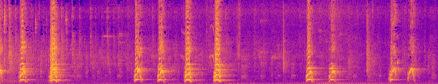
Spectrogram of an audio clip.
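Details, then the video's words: Puppies of the White German Shepherd breed give clear, high, ringing barks, singly and in pairs, spaced irregularly with short pauses between, over a faint low background hum. "White German shepherd puppies"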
